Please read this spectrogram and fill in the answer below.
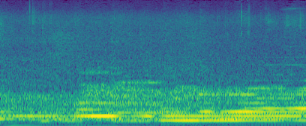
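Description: Church music played on a keyboard instrument: held chords whose notes change about a second in and again a little past the middle.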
